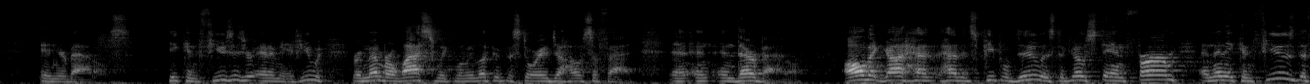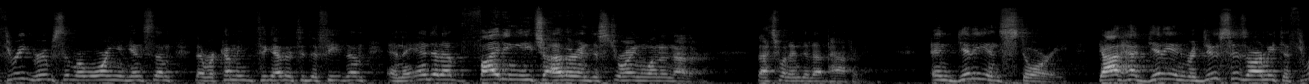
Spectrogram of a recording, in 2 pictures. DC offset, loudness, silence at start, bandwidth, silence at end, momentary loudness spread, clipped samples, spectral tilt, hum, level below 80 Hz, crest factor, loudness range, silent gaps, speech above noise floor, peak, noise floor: under 0.1%; -36 LUFS; 0.4 s; 16.5 kHz; 0 s; 15 LU; under 0.1%; -4.5 dB/octave; none; -54 dBFS; 22 dB; 7 LU; none; 28 dB; -14 dBFS; -64 dBFS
